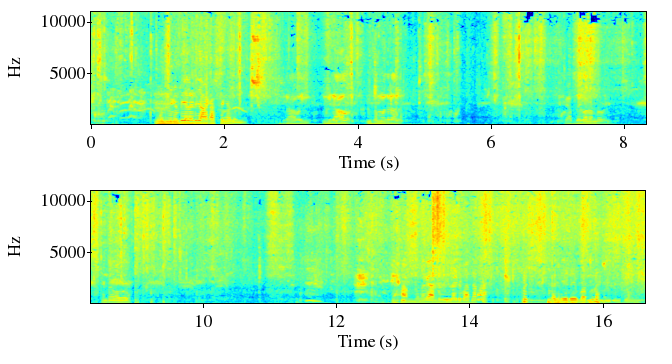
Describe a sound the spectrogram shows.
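Young men talk casually nearby outdoors.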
